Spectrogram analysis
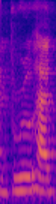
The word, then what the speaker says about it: Brujah: into the bruja clan or actually brujah as this game closes but we're going to keep the new modern pronunciation which was propagated by bloodlines one which is bruja I could really understand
